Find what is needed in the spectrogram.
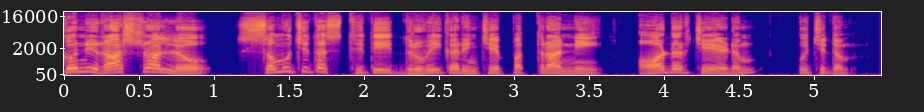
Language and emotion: Telugu, neutral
